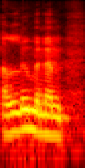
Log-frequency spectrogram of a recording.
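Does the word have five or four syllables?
four. The word is said with four syllables. "in the U S it would be aluminum"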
